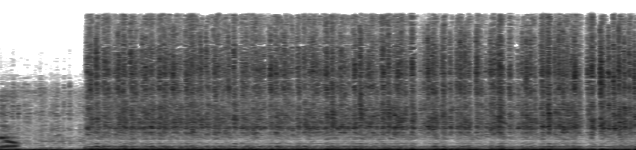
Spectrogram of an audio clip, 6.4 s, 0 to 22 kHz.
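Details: 1983 Chevy C10 with a cammed small-block, cold start in snowy weather, carburetor with no choke and a tune not made for easy starts. It settles into a deep, choppy V8 idle with an uneven lope of about three to four beats a second, typical of a big camshaft.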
